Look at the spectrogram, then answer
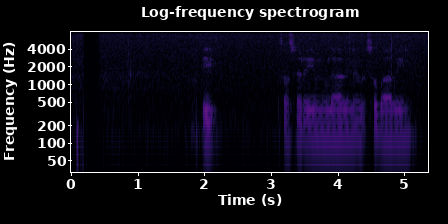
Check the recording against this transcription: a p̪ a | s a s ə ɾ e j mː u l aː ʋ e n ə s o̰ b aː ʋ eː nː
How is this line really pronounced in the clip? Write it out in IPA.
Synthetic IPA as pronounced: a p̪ i | s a s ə ɾ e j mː u l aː ʋ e n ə s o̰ b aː ʋ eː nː

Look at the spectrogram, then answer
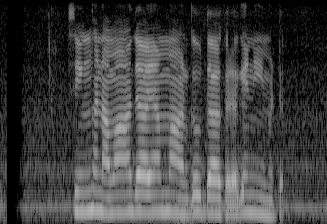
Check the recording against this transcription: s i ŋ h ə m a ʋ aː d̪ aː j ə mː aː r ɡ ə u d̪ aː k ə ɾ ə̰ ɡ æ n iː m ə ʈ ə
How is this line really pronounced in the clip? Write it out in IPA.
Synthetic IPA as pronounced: s i ŋ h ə n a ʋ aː d̪ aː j a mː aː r ɡ ə u d̪ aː k ə ɾ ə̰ ɡ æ n iː m ə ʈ ə

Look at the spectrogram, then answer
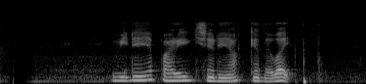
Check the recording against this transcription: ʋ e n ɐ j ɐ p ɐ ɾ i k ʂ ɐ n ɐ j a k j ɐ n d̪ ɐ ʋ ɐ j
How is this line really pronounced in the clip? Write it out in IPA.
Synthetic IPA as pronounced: ʋ i n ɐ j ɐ p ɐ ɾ iː k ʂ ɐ n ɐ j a k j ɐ n d̪ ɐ ʋ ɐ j

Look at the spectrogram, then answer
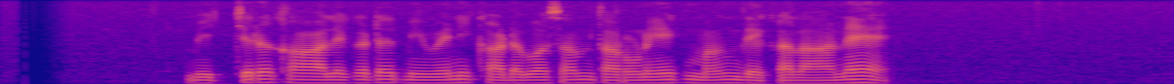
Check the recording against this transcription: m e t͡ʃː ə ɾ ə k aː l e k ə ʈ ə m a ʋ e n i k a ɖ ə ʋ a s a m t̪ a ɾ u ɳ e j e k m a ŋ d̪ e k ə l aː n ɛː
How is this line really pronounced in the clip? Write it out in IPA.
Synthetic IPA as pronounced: m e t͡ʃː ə ɾ ə k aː l e k ə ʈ ə m i ʋ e n i k a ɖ ə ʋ a s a m t̪ a ɾ u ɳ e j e k m a ŋ d̪ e k ə l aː n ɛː

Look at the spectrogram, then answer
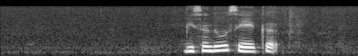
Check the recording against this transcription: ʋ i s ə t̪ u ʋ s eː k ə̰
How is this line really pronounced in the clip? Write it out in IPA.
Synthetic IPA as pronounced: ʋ i s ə d̪ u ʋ s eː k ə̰

